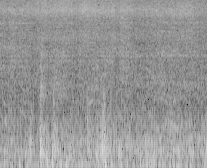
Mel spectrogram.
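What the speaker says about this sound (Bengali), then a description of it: "আমাদের ট্রেনটি ঢুকেছে নাগরাকাটা সিনিক রেল কার্ভে" A train rounds the Nagrakata scenic rail curve on the Dooars route past tea gardens and fields, a continuous rumbling roll of wheels with faint clacks, heard from on board.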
